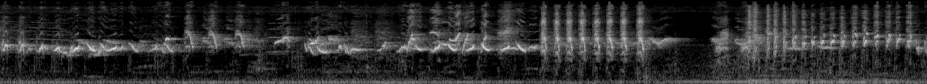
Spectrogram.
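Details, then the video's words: Fast, energetic song of a green leafbird that gets other birds singing; jumbled chattering phrases of squeaky chirps, then rapid buzzing trills with a brief pause before a final rattling burst. "The green cucak bird makes noise, other birds also become gacor"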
